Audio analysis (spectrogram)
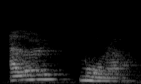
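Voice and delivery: plain reading voice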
